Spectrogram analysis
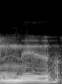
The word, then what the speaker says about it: MØ: in the like even in the press refer to as mo but if I found it's a little kind of disingenuous or kind of like not considerate to pronounce her name like that far off as I know even she will try and say mu or mu when given the shot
